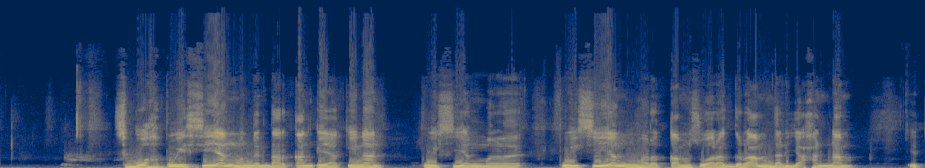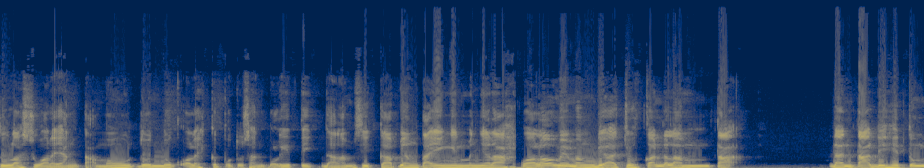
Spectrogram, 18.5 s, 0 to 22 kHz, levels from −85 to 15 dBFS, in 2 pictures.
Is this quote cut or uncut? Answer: cut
